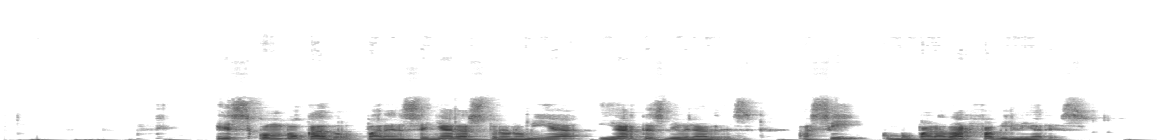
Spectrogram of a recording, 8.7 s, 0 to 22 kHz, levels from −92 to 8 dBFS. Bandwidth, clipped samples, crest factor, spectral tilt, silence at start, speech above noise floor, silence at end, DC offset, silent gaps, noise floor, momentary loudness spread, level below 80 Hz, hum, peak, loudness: 6.8 kHz; under 0.1%; 20 dB; -6.5 dB/octave; 0.25 s; 28 dB; 0.55 s; under 0.1%; none; -50 dBFS; 14 LU; -52 dBFS; none; -4 dBFS; -22 LUFS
